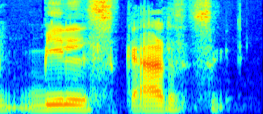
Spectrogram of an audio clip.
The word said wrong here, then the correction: Skarsgård: Eh, no sabía que Skarsgård significa.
